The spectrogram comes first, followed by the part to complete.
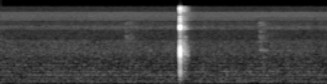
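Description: A single sharp click a little over a second in, over a faint steady hiss.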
